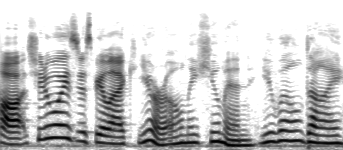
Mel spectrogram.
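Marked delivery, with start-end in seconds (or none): 1.4-3.4 slow, sing-songy, drawn-out, smug robot voice. Imitating a mean, snide line she would always say: GLaDOS voice. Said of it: "a sing-songy kind of robot".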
